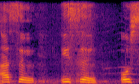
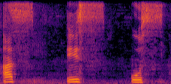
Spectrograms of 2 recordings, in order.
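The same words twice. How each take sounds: First: Each final consonant is moved with an added vowel. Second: Each final consonant stops without any added vowel. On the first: The speaker calls it wrong. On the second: The speaker calls it right.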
